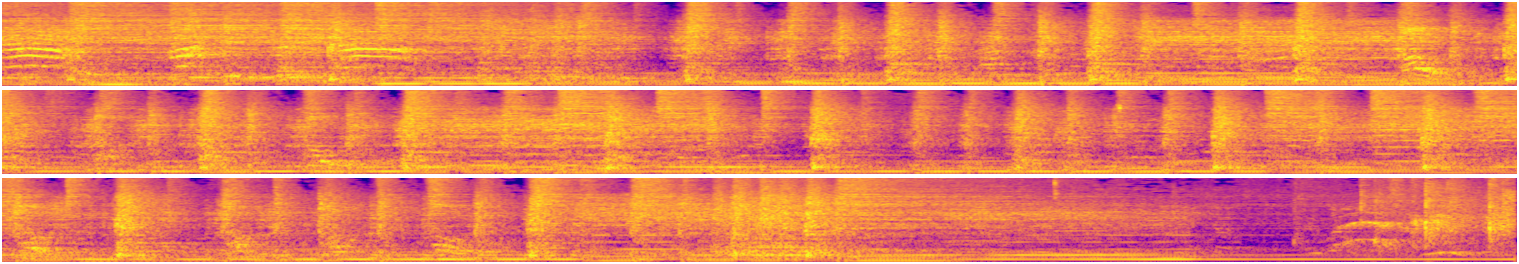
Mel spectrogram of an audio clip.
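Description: Rock band playing an instrumental passage on electric guitar, electric bass and drum kit. Near the end the bass and drums stop and a single held note rings on.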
